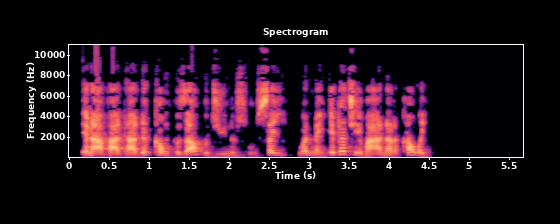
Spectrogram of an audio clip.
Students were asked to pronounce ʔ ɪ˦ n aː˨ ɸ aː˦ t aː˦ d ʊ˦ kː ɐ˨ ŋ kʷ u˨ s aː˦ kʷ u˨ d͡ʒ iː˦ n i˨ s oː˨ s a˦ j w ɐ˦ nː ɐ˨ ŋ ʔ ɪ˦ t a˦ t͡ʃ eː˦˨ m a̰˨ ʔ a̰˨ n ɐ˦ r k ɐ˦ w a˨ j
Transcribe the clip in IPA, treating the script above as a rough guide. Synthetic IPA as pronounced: ʔ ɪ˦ n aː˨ ɸ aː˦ t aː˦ d ʊ˦ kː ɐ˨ ŋ kʷ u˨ z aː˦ kʷ u˨ d͡ʒ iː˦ n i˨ s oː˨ s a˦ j w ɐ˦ nː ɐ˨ ŋ ʔ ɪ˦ t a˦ t͡ʃ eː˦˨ m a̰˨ ʔ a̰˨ n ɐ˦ r k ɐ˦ w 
